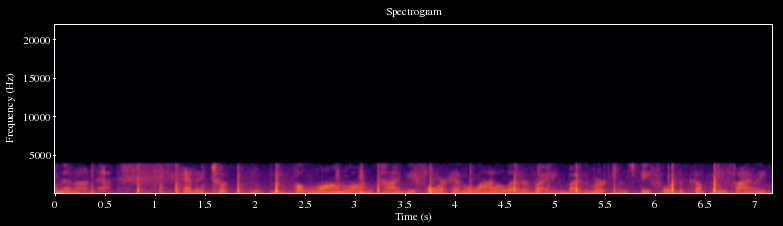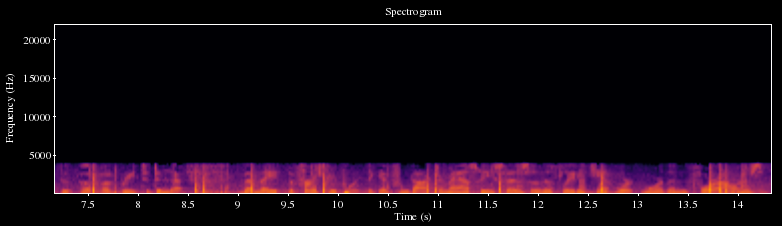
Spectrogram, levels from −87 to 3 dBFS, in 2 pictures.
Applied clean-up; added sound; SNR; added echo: none; Fireworks; -1 dB; none.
